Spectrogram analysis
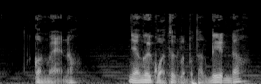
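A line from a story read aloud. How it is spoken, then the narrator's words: Cold. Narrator (Vietnamese): Diệp Thiếu Dương lạnh lùng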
